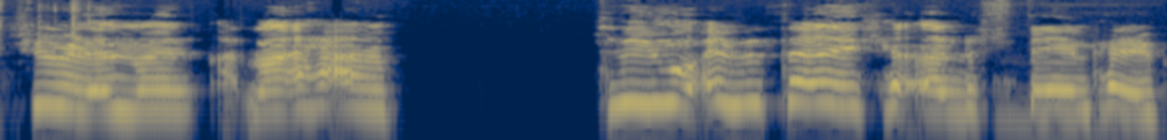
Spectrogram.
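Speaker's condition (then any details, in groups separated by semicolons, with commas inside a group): Cerebral palsy; spastic diplegia, hands mildly affected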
